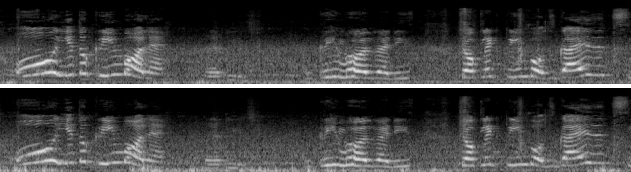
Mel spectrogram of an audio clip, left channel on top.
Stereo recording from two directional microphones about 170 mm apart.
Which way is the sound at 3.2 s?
20° right (ahead or behind).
